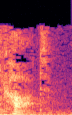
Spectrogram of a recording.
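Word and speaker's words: khat: Spell the thing K-W-A-T? – It's spelled Q-A-T-K-H-A-T. There are multiple spellings. – How would you pronounce it? – I pronounce it cot.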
